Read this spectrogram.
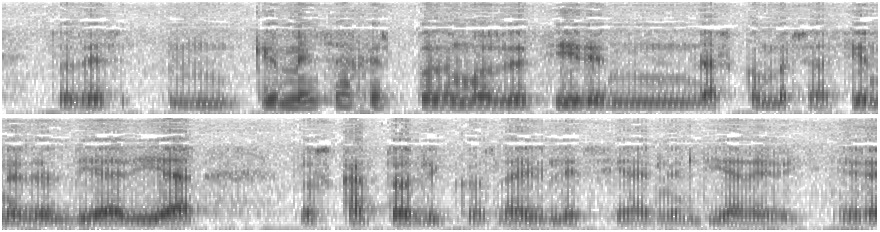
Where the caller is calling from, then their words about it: Palencia, Castile and León, Spain; de Palencia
